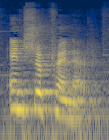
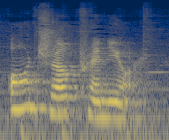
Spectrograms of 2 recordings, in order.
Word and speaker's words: entrepreneur: are a silent engineer here's another word most of us pronounce it as entrepreneur while it is actually pronounced as entrepreneur ontra premier entrepreneur debris it is not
